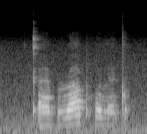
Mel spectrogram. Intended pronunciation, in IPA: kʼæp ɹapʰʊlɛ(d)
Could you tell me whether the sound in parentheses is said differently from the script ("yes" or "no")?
yes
